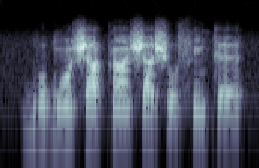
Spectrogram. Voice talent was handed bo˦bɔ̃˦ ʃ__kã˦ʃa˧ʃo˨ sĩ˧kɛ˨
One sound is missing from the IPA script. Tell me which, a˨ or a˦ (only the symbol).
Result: a˦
